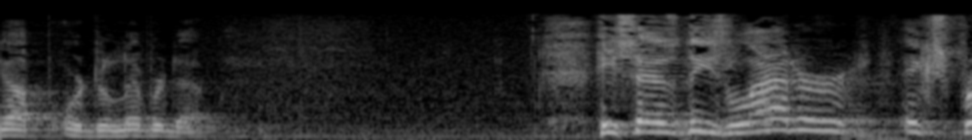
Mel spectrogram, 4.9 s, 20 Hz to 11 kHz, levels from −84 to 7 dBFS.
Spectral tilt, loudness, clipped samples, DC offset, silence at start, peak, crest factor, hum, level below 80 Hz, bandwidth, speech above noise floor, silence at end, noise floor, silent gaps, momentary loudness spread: -4 dB/octave; -25 LUFS; under 0.1%; under 0.1%; 0 s; -6 dBFS; 20 dB; none; -56 dBFS; 8 kHz; 29 dB; 0 s; -53 dBFS; none; 15 LU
